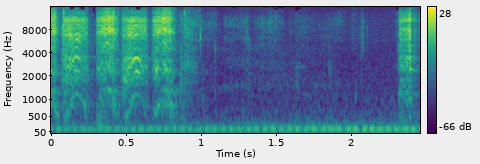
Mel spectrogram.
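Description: Jeweler's saw cutting through a thin laminate countertop sample: a fast, even rasping of short saw strokes. About a second in it drops to a faint scratching, and it comes back strongly near the end.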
